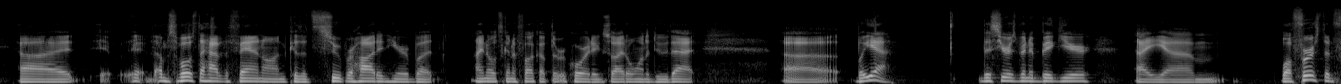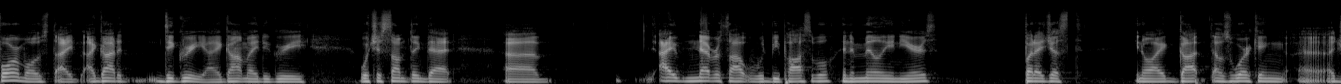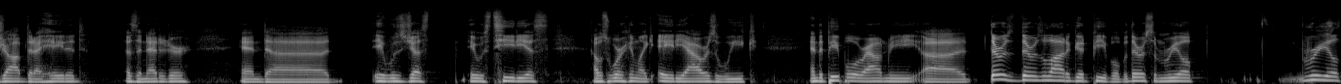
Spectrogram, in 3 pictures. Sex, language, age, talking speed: male, English, 20-39, 190 wpm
